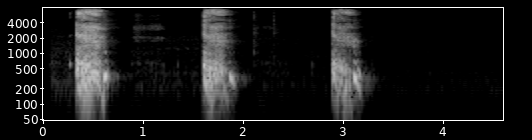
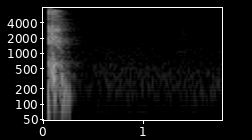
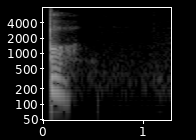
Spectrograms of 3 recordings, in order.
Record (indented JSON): {
  "three_cough_length": "4.6 s",
  "three_cough_amplitude": 29144,
  "three_cough_signal_mean_std_ratio": 0.32,
  "cough_length": "1.8 s",
  "cough_amplitude": 11105,
  "cough_signal_mean_std_ratio": 0.2,
  "exhalation_length": "1.3 s",
  "exhalation_amplitude": 9002,
  "exhalation_signal_mean_std_ratio": 0.24,
  "survey_phase": "alpha (2021-03-01 to 2021-08-12)",
  "age": "65+",
  "gender": "Female",
  "wearing_mask": "No",
  "symptom_none": true,
  "smoker_status": "Never smoked",
  "respiratory_condition_asthma": false,
  "respiratory_condition_other": false,
  "recruitment_source": "Test and Trace",
  "submission_delay": "1 day",
  "covid_test_result": "Positive",
  "covid_test_method": "RT-qPCR",
  "covid_ct_value": 15.5,
  "covid_ct_gene": "ORF1ab gene",
  "covid_ct_mean": 16.8,
  "covid_viral_load": "3000000 copies/ml",
  "covid_viral_load_category": "High viral load (>1M copies/ml)"
}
